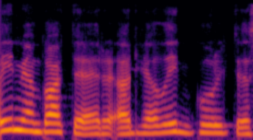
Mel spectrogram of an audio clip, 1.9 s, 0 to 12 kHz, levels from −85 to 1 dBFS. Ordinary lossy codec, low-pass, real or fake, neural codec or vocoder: Opus, 32 kbps; 10.8 kHz; real; none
